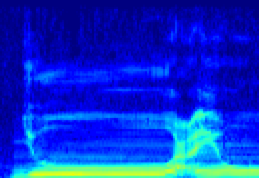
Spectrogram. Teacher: Nah di sini idgham bi gunnah ya, maka ketika dengungnya gunnahnya masuk ke huruf waw ya, dileburkan ke huruf waw, maka posisi membacanya sudah masuk ke dalam hidung ya, al khayshum. Ju'in ya, sudah masuk suaranya ke hidung ya, karena ada gunnah sempurna dengungnya.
